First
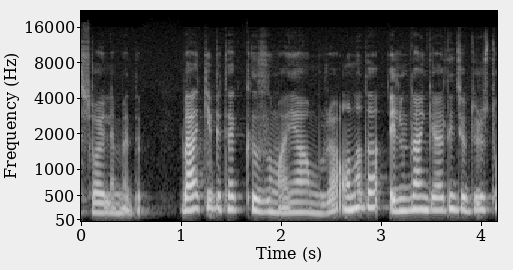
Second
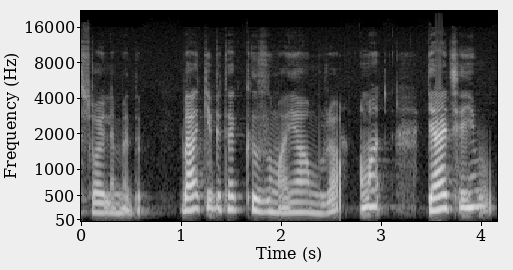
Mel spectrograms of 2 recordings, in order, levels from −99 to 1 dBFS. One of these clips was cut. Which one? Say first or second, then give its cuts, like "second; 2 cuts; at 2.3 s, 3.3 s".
second; 1 cut; at 2.6 s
